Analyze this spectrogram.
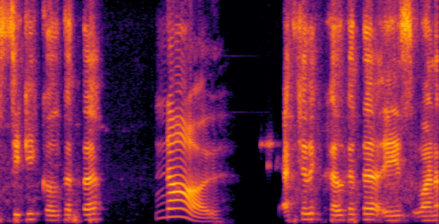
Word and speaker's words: Kolkata: Actually, Ah, Britishers pronounce it like Calcutta, and we Indians say it Kolkata.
